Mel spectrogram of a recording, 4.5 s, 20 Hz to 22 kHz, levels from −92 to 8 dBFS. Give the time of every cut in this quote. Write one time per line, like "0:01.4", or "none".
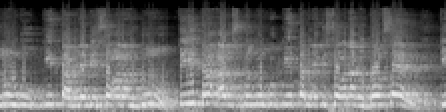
0:01.7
